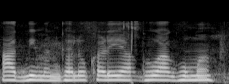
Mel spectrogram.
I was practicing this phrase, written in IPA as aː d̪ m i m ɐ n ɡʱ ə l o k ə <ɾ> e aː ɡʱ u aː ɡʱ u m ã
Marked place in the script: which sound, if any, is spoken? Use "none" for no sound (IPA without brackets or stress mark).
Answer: ɽ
